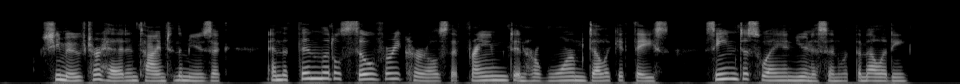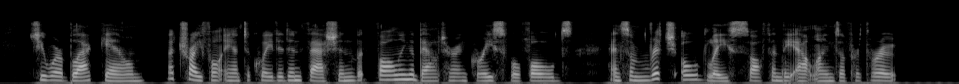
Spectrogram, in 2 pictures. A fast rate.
No: average, 180 wpm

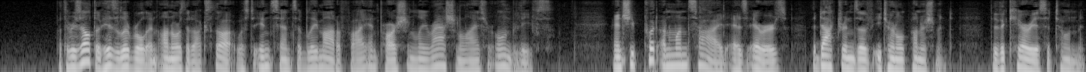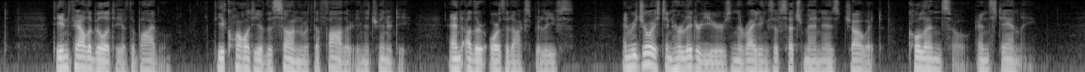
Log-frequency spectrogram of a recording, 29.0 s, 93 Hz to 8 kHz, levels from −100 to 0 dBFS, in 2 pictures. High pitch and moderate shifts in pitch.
No: low, 100 Hz; average, 3.3 semitones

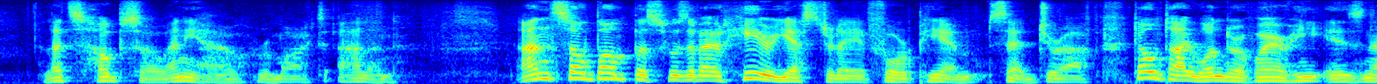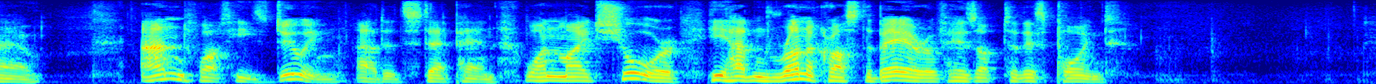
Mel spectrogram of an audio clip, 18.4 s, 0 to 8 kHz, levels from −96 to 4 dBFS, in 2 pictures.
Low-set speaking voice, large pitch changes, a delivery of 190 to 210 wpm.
No: low, 120 Hz; wide, 5.9 semitones; average, 155 wpm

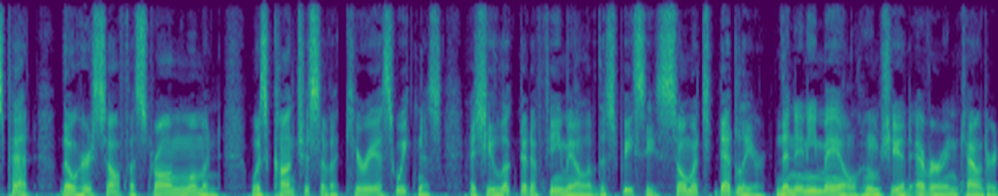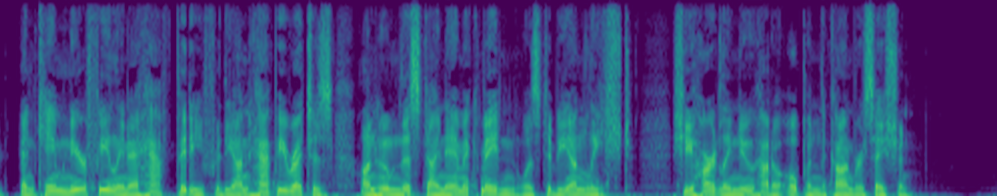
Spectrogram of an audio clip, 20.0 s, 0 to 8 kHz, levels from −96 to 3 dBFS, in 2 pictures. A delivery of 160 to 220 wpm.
Yes: average, 180 wpm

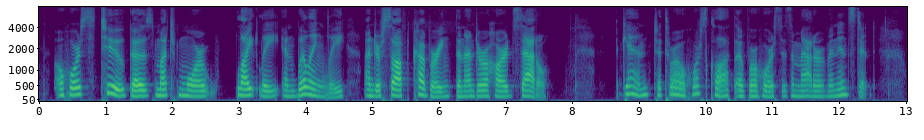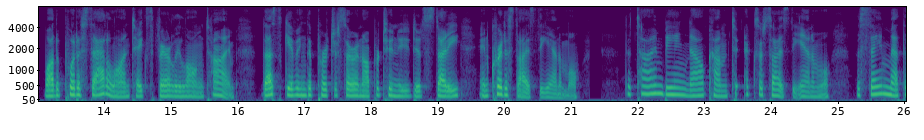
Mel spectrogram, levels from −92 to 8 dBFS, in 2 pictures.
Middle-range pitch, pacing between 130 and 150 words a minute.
No: medium, 180 Hz; average, 160 wpm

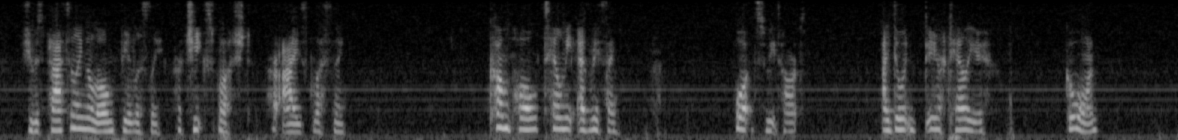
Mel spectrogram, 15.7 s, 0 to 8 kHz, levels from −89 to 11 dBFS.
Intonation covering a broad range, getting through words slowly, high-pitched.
No: average, 3.0 semitones; slow, 95 wpm; high, 220 Hz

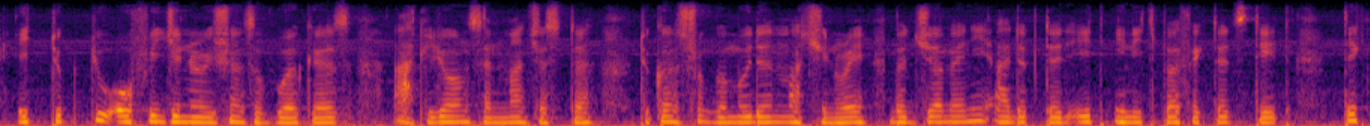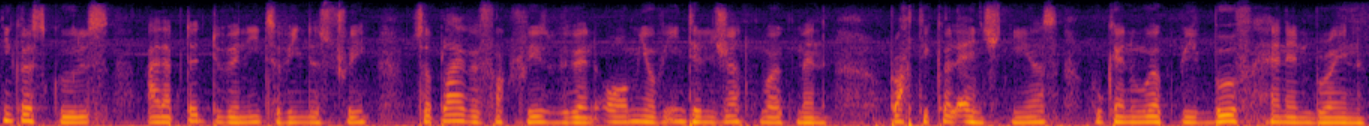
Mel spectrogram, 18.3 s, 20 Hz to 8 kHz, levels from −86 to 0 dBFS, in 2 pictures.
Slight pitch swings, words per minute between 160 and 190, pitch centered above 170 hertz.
No: narrow, 1.9 semitones; average, 170 wpm; low, 125 Hz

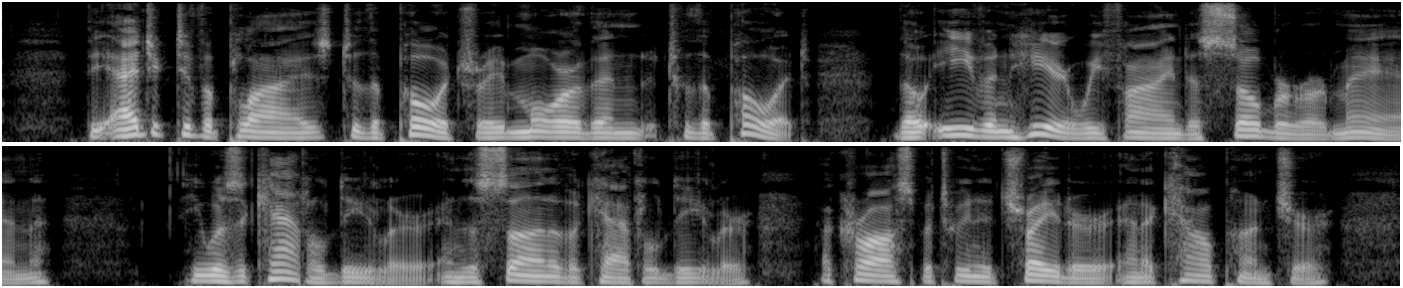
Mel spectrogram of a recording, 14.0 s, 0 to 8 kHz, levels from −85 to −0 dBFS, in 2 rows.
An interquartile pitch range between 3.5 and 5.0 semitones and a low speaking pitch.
Yes: average, 4.0 semitones; low, 105 Hz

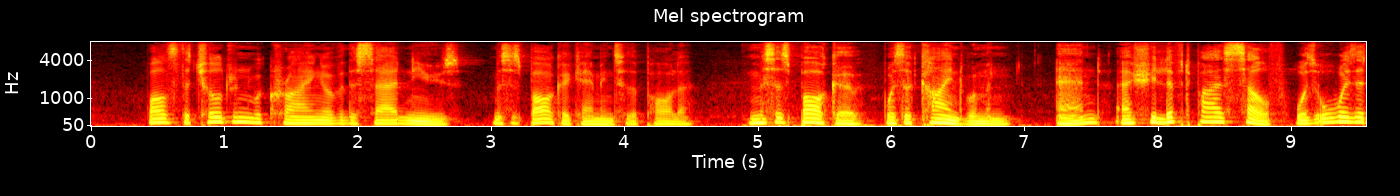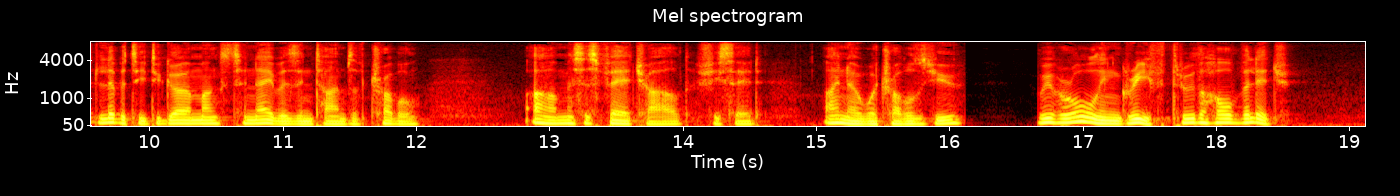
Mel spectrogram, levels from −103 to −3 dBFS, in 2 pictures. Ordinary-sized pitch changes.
No: wide, 6.6 semitones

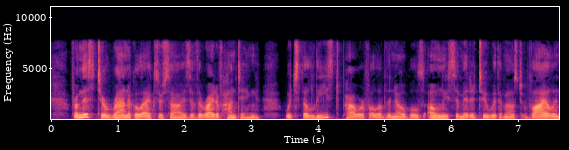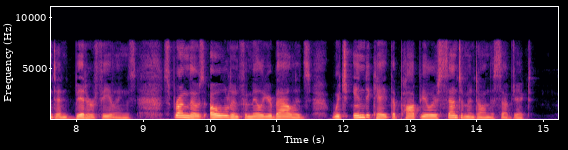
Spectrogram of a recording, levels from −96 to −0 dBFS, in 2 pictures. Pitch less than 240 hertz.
Yes: medium, 140 Hz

